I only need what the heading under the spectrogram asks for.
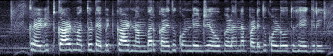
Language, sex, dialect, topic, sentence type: Kannada, female, Northeastern, banking, question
